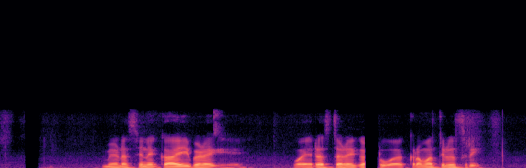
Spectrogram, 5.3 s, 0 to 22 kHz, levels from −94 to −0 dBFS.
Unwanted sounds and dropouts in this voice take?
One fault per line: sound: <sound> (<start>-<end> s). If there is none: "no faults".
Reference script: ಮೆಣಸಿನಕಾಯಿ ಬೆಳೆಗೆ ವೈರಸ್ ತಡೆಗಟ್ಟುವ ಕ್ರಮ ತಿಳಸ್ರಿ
sound: dropout (3.6-3.8 s)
